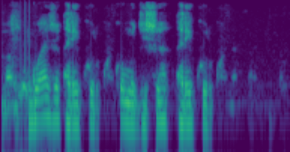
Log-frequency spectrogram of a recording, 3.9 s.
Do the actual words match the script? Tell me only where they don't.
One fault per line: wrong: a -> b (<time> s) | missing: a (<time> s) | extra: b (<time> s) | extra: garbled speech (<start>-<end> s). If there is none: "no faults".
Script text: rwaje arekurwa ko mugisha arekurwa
no faults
